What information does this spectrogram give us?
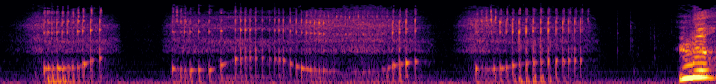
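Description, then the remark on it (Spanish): Three rough, throaty pig grunts, fairly loud, the middle one long and drawn out, ending with a sudden louder burst of sound. “Después se levantó por el cerdo.”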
